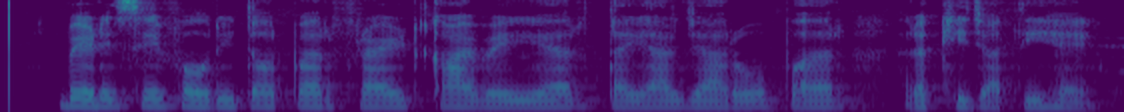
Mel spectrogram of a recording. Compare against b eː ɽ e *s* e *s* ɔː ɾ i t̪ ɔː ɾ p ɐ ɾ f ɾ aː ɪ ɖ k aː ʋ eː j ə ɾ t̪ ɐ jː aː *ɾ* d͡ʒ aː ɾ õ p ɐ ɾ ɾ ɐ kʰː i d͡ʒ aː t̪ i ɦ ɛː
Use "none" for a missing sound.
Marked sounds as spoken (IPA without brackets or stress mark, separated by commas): s, f, ɾ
